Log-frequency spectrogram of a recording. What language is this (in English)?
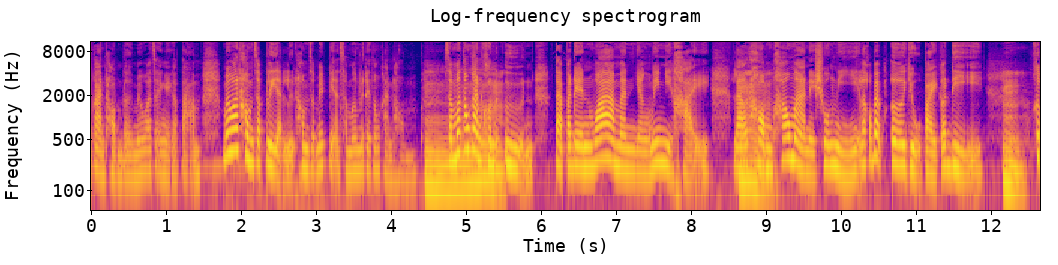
Thai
